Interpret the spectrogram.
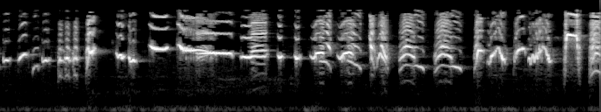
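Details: Oriental magpie-robin in a fired-up 'căng lửa' singing style with varied, switching phrases. A quick run of clear whistled notes and buzzy chirps, some sliding up and some sliding down. The phrases are broken by short pauses, with no other sounds.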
